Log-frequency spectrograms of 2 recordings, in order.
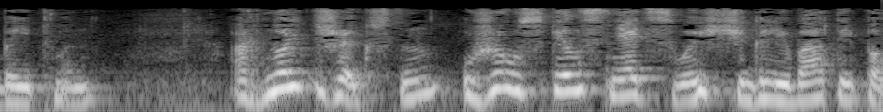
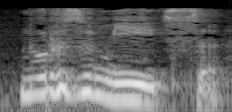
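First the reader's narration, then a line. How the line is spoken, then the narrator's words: Gloomy reply. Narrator (Russian): мрачно отозвался Бейтман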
